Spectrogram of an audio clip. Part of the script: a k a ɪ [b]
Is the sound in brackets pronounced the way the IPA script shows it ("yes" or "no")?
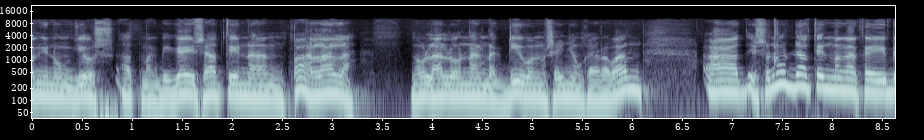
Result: yes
